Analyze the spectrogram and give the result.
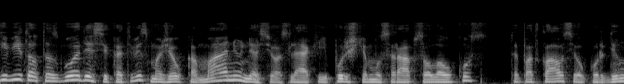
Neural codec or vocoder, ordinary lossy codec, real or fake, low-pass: none; AAC, 48 kbps; real; 7.2 kHz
